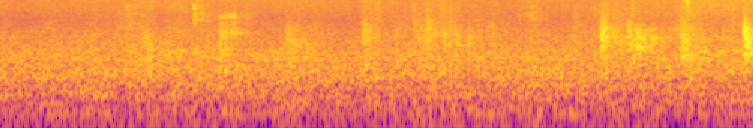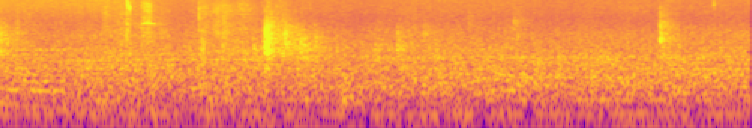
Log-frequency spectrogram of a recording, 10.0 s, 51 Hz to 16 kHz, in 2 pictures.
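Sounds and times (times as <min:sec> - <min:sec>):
room noise rumble: 0:00.0 - 0:10.0.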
